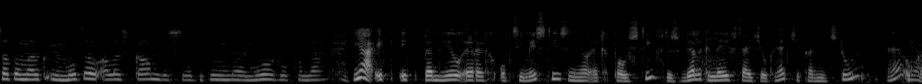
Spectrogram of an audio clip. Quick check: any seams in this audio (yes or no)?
no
